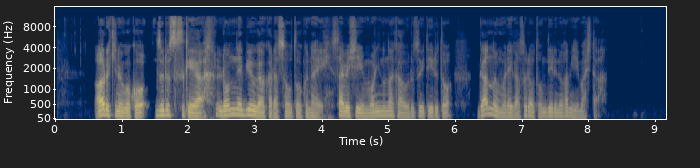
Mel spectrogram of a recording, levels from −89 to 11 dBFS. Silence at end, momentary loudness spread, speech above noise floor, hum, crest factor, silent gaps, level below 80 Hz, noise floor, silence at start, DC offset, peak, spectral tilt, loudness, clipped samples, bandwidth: 0.95 s; 11 LU; 52 dB; none; 22 dB; none; -58 dBFS; -73 dBFS; 0.6 s; under 0.1%; 0 dBFS; -6 dB/octave; -22 LUFS; under 0.1%; 11.5 kHz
